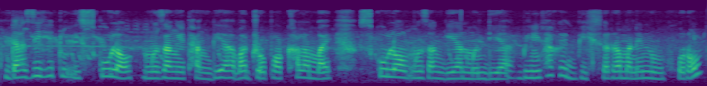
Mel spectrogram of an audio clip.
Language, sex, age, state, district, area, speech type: Bodo, female, 18-30, Assam, Udalguri, urban, spontaneous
